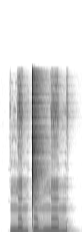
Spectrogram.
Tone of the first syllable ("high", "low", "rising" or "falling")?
low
